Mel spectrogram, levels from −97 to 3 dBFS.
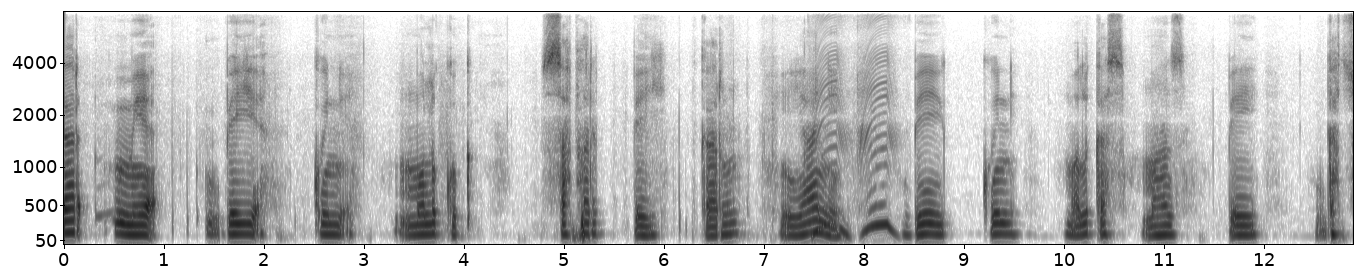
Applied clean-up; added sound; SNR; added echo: none; none; none; none.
